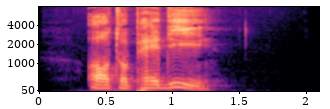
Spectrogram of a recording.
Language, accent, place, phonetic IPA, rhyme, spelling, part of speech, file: German, Germany, Berlin, [ɔʁtopɛˈdiː], -iː, Orthopädie, noun, De-Orthopädie.ogg
- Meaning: orthopaedics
